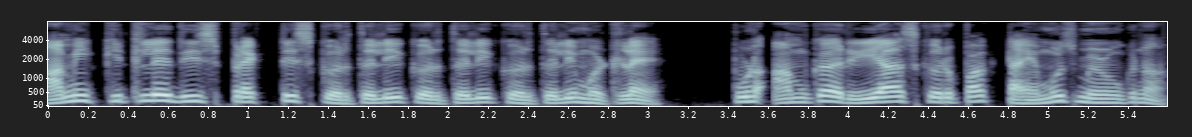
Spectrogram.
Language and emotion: Goan Konkani, neutral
